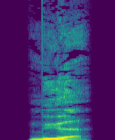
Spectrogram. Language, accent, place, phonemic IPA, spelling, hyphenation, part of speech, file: German, Germany, Berlin, /ˈmyːə/, Mühe, Mü‧he, noun, De-Mühe.ogg
- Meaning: effort, difficulty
